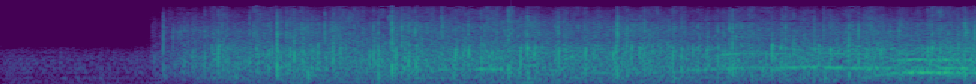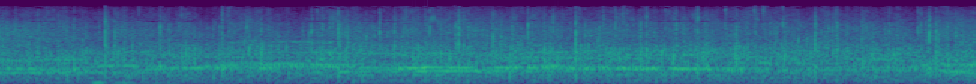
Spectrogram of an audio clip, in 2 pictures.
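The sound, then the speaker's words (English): Sustained applause for Marie Yovanovitch bursts in after a brief moment of quiet and keeps going steadily, a dense wash of clapping from many hands with a faint murmur of voices underneath. “And rousing applause for Marie Yovanovitch and her performance.”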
